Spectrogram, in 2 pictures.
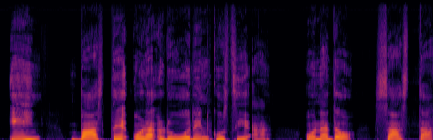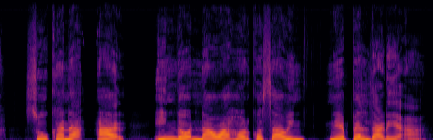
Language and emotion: Santali, happy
